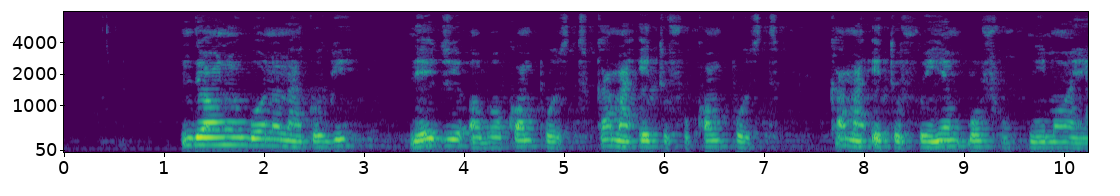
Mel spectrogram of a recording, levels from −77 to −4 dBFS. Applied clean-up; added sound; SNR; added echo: none; none; none; reverberation time 1.1 s.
